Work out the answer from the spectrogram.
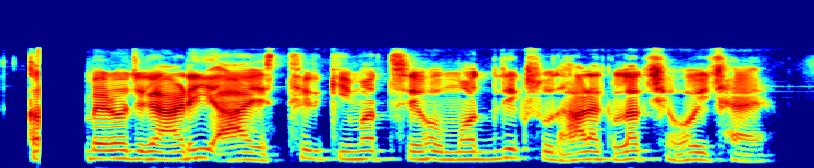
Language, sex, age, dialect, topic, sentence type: Maithili, female, 36-40, Eastern / Thethi, banking, statement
